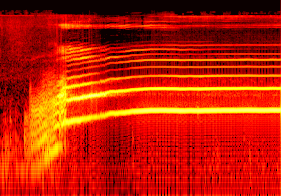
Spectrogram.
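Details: Italian Greyhound, a pet dog that seldom barks, starting with a short rough whine that rises into one long, steady, pure howl held for about three seconds.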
